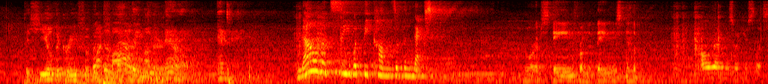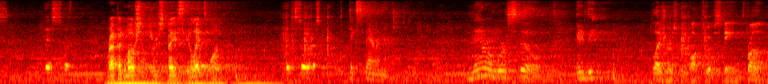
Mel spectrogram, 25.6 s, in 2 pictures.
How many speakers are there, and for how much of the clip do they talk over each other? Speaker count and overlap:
6, about 8%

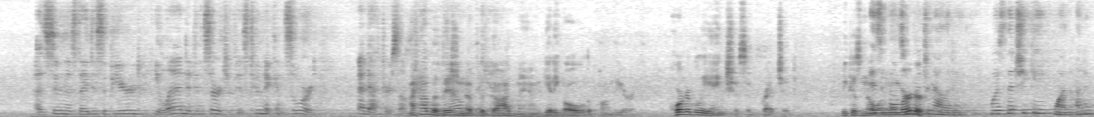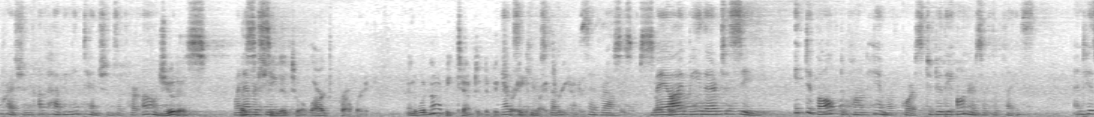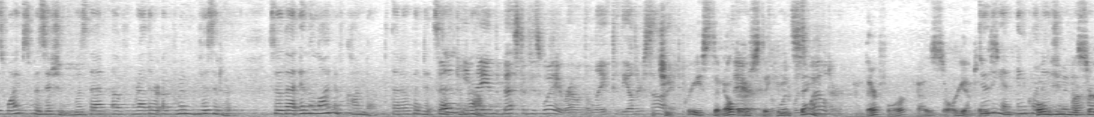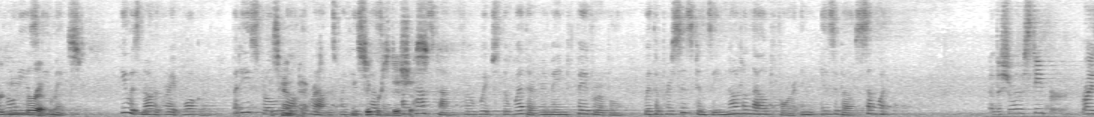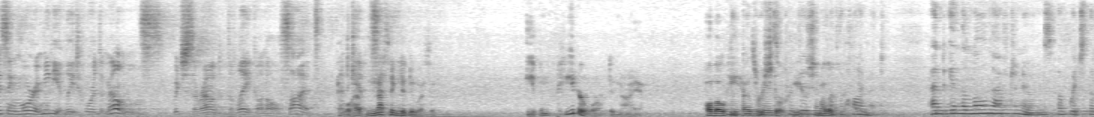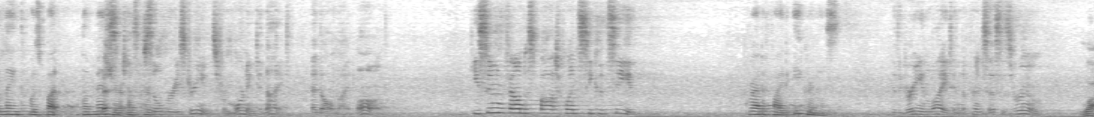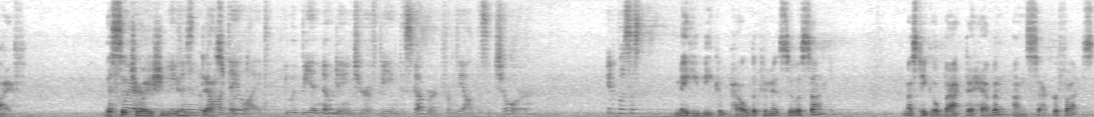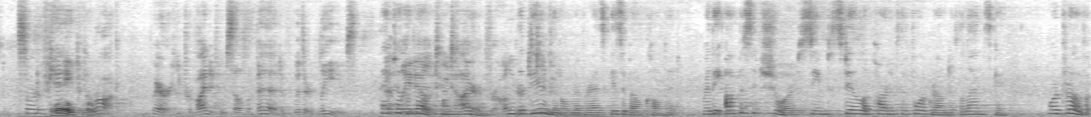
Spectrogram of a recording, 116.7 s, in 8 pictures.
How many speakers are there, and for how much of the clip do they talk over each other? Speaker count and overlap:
3, about 21%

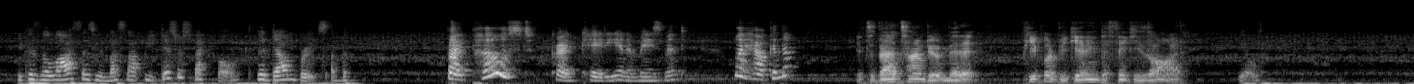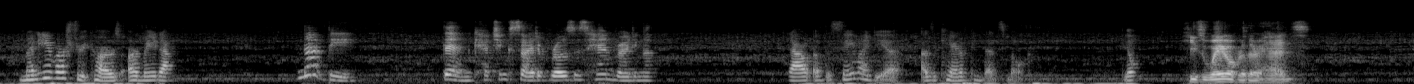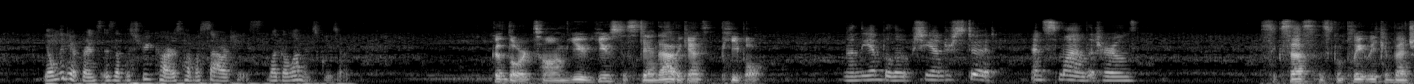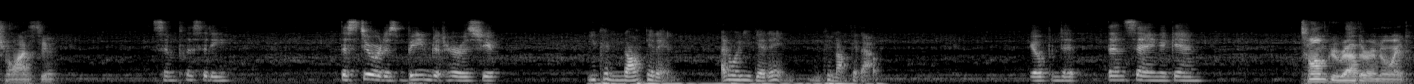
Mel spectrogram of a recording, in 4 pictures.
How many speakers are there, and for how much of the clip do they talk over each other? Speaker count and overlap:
3, no overlap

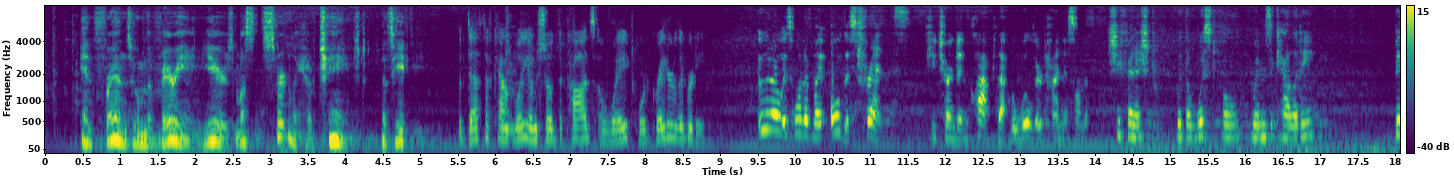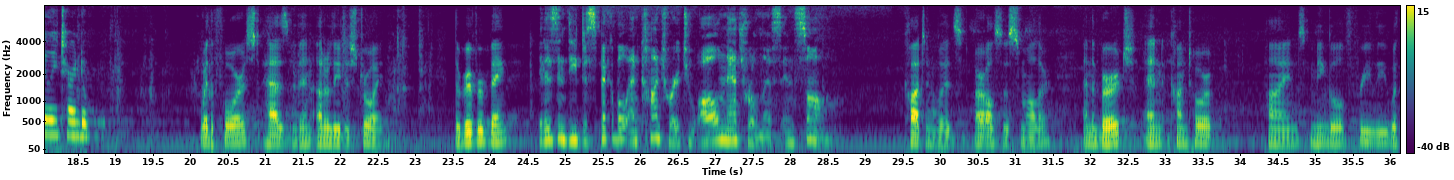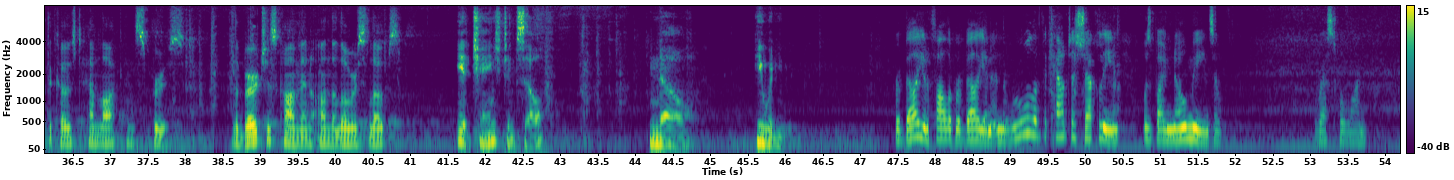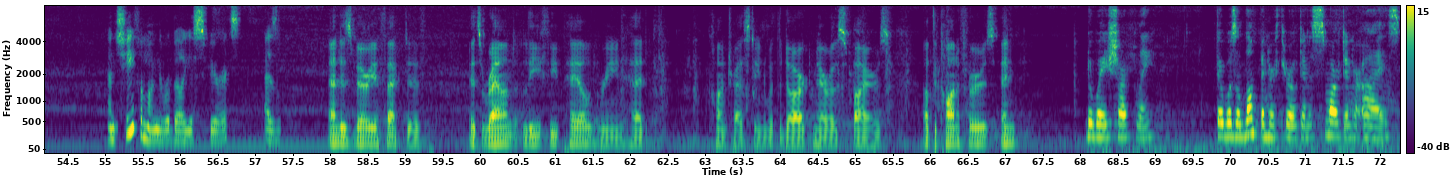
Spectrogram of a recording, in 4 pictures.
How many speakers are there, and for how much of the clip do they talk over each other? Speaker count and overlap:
6, no overlap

